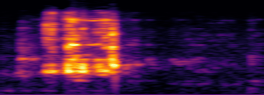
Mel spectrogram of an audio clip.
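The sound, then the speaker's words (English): A quick pour of a cocktail from a cocktail shaker into a glass, a bright splashing clatter lasting under half a second, then quiet with a faint trailing clink. “And then just dump it right in your glass.”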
